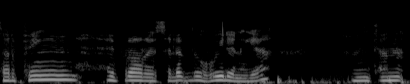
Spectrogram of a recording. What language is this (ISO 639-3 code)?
sat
